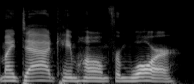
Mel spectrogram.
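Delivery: deadpan, low flat monotone. Demonstrating how a millennial would tell a dramatic story, flat monotone. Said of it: "Just real like kind of monotone and no one gives a crap".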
